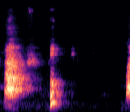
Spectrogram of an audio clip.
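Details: Female pet puppy barking indoors, wanting to go play outside: two short, quiet barks in quick succession, then the onset of a third at the end, in a small room.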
